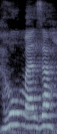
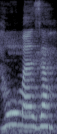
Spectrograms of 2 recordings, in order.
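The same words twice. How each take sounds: Both takes have the same delivery.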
